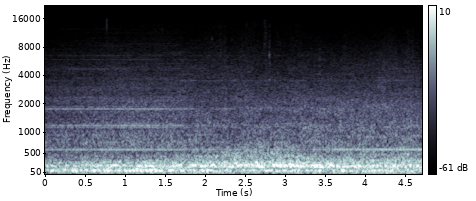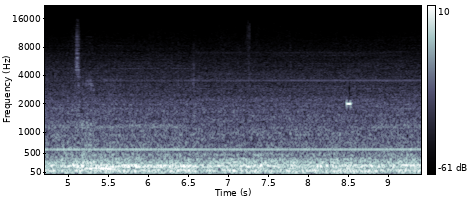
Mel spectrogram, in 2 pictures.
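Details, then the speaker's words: 2005-2014 Ford Mustang GT with the key on after blower motor replacement: a smooth, even rush of air with a low steady hum, and the earlier hissing noise is gone. Normal blower operation. "All good. Alright, key on. Okay, on. All you hear is air blowing."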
